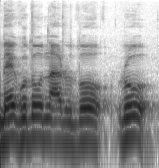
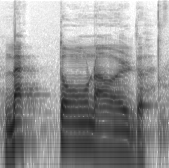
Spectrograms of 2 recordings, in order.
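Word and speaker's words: McDonald's: 일본어에는 받침이 없는 겁니다 맥도날드를 일본 사람들은 메구토 나루도 메구토 나루도 이렇게 발음하는 걸 여러분들 우리 흉내를 많이 내죠 그런데 우리는 어떻습니까 여기는 받침이 없습니다 그죠 이게 바로 일본어 모라시 발음입니다 그러나 우리 말에는 발음이 받침이 있죠 맥도널드 여기에 이런 받침이 있습니다 우리나라는 받침이 있는 언어라고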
